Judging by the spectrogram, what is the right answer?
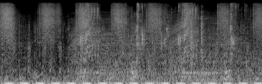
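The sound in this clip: A mechanical scooping machine works with a steady clatter of ratcheting gears, repeating in quick, even pulses for the whole stretch.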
